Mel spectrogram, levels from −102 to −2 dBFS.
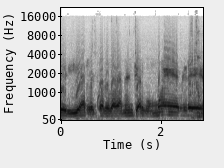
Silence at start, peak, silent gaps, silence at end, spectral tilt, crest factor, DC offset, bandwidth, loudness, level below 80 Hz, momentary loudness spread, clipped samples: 0 s; -6 dBFS; none; 0 s; -7 dB/octave; 6 dB; under 0.1%; 14 kHz; -13 LUFS; -48 dBFS; 3 LU; under 0.1%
